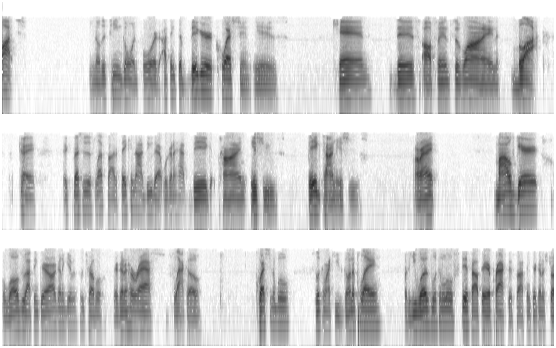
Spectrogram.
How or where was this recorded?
phone line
